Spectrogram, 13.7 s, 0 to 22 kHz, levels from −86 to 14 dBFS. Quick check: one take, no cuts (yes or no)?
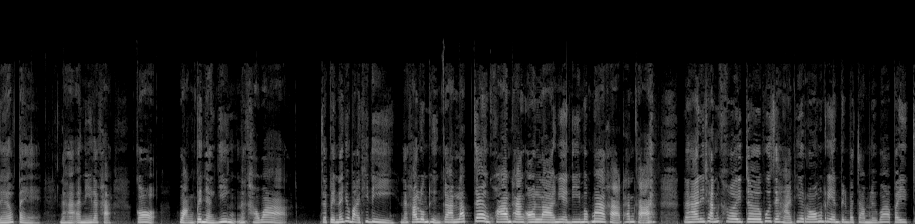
yes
